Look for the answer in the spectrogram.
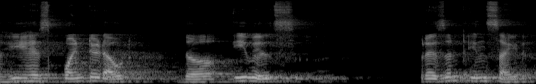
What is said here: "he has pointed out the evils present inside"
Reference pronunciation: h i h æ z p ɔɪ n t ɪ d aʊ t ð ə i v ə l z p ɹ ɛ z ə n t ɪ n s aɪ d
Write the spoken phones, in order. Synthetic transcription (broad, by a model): h i h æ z p ɔɪ n t ɪ d aʊ t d ə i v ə l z p ɹ ɛ z ə n t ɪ n s aɪ d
